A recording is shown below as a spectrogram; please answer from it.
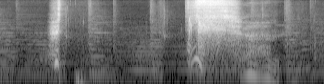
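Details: Short intake of breath, then one loud, explosive sneeze from a person sitting quietly, with faint music in the background.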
